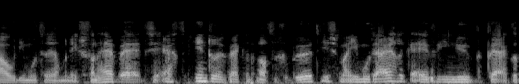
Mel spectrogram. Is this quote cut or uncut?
cut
